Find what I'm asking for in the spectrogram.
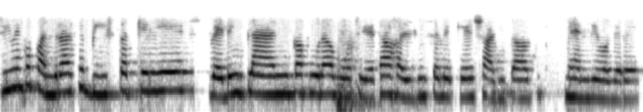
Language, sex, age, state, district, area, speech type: Hindi, female, 18-30, Madhya Pradesh, Jabalpur, urban, conversation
